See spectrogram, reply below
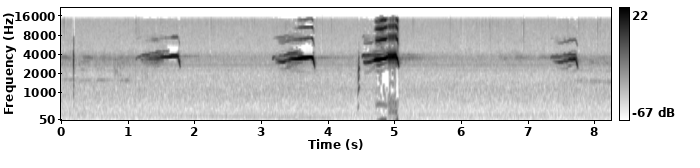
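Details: Bald eagle eaglet, 104 days old, at the Big Bear Valley nest on 27 July 2019, recorded by nest cam: high, thin whistled calls that slide up then drop sharply, in four separate bursts with quiet gaps between them.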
